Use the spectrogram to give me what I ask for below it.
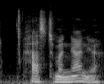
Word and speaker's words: Hasta mañana: And I was playing an ABBA song, Hasta Mañana. – Ah, yes. – Pronounce that incorrectly. – Hasta mañana. – Mañana, thank you.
